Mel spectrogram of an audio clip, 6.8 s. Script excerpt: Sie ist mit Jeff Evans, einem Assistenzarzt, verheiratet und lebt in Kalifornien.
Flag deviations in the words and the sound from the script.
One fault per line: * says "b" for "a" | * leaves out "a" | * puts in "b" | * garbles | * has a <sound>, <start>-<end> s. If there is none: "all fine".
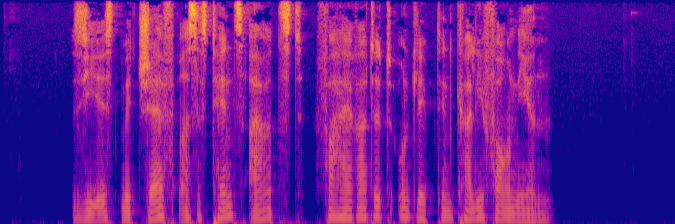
* leaves out "Evans einem"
